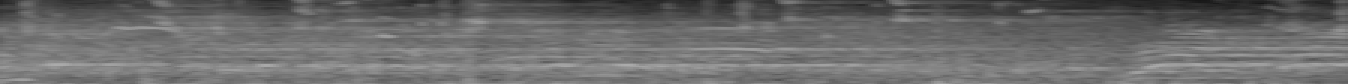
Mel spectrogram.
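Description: A basketball being dribbled on a hardwood court, a run of short thuds, over the steady murmur of an arena crowd.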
